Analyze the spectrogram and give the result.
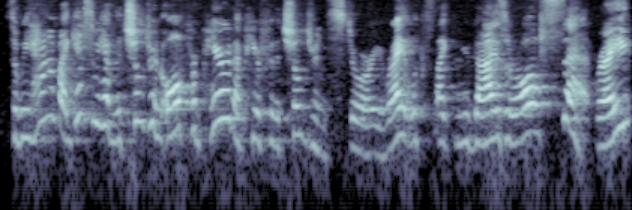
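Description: A woman at a high pitch with very wide pitch swings, a moderate pace and hardly any pauses, over light background noise. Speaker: church service leader. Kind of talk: church announcements and prayer. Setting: church. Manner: warm, casual. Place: church. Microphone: podium.

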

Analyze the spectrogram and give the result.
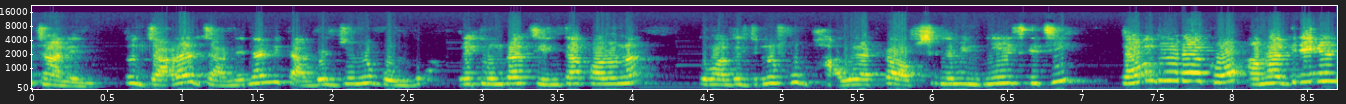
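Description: A woman talks in a high voice while music plays faintly behind her. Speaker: guest. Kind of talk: interview answer. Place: classroom. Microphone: video call.

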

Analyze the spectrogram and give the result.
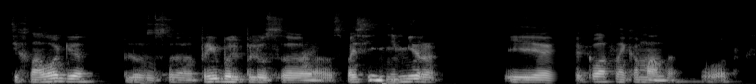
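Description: In a dark, mellow tone, a man speaks at a very slow pace, leaving long, frequent pauses. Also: fairly even intonation, quiet background. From Moscow, Russia; Russia. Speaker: entrepreneur; presenter. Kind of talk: testimony; interview answer. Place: home room. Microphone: video call.

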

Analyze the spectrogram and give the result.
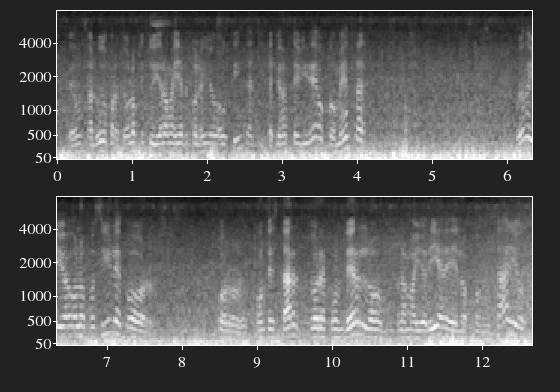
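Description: Loud background noise, a dry sound with no echo, long, frequent pauses, and a moderate pace. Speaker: cycling vlogger. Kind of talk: casual vlog chat. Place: bicycle. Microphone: phone near.

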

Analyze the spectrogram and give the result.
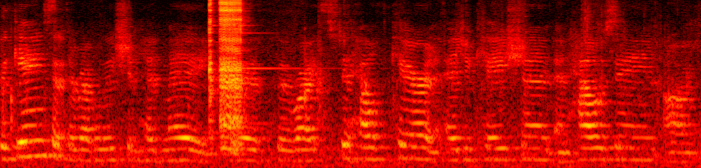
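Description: At a very slow pace, a woman speaks with a medium pitch over noticeable background noise. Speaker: audience member. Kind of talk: audience question. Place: hall.

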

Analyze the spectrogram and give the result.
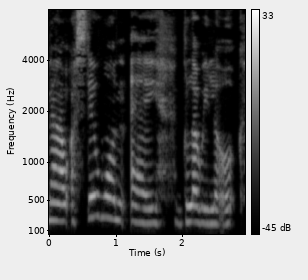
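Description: A woman with a slightly mellow tone. Her intonation stays fairly even.

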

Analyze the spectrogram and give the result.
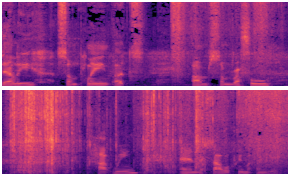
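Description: Slow and low-pitched, a woman speaks with ordinary pitch variation and long, frequent pauses over faint background noise.

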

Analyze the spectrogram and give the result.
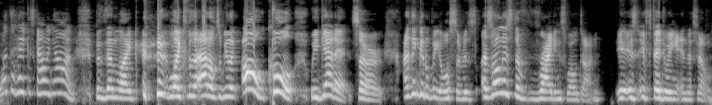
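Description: A woman with a high pitch and fairly bright tone talks with lively intonation and few pauses. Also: moderate pace.

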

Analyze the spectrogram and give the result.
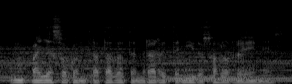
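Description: With music in the background, a man speaks at a moderate pace. His voice is very deep and low. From Spain. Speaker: poet. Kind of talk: poetry reading.

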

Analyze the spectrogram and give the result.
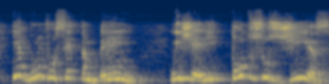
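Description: A woman's high voice at a very slow pace with very wide pitch swings, audible room echo, and a quiet background. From Brazil. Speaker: home remedy vlogger. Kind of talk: tutorial. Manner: halting. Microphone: phone near.

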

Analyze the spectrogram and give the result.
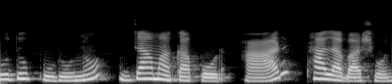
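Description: A woman speaks at a slow pace with lively intonation.

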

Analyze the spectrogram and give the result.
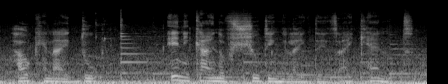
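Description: Over background music, a man speaks at a very slow pace with ordinary pitch variation. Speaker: travel vlogger. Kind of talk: casual vlog chat. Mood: frustrated, wry. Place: car. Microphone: phone near.

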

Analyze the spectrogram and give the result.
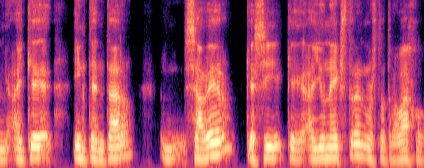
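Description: Speaking very slowly, a man uses a fairly high pitch. The background is quiet. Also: ordinary pitch variation. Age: 60s. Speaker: surgeon, association president. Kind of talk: panel discussion. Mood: reflective, conversational. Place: home room. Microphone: video call.

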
